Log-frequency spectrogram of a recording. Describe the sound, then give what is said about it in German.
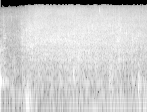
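Steady, loud sizzling and crackling of food cooking in a kitchen as a head of lettuce is scalded and blanched and a soup bubbles, with a dense hiss rising after a brief quieter start and faint low bubbling pops scattered throughout. “Ein Salatkopf wird gebrüht und blanchiert, eine Suppe brodelt.”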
